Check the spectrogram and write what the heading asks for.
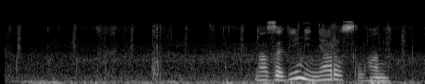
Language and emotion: Russian, neutral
